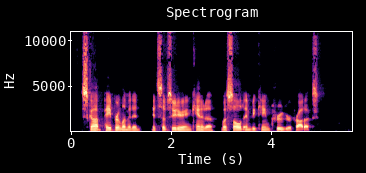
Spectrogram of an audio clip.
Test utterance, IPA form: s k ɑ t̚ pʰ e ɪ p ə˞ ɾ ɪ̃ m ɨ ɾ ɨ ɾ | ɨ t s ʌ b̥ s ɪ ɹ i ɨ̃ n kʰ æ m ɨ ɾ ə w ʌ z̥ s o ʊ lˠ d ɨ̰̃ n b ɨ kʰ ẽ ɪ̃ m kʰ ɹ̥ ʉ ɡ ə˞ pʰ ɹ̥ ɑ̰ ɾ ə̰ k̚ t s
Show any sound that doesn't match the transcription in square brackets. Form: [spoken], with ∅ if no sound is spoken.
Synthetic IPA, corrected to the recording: s k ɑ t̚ pʰ e ɪ p ə˞ [l] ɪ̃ m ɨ ɾ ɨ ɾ | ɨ t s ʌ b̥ s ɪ [ɾ] i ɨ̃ n kʰ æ [n] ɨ ɾ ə w ʌ z̥ s o ʊ lˠ d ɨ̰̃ n b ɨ kʰ ẽ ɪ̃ m kʰ ɹ̥ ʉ ɡ ə˞ pʰ ɹ̥ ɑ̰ ɾ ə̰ k̚ t s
